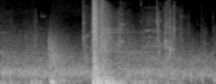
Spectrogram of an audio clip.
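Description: A mortar fires with a loud thump.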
